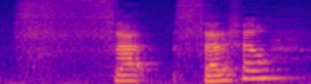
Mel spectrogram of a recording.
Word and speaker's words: Cetaphil: Right now for my face, I'm using a little bottle of this Cetaphil, that's how you say it, because I just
